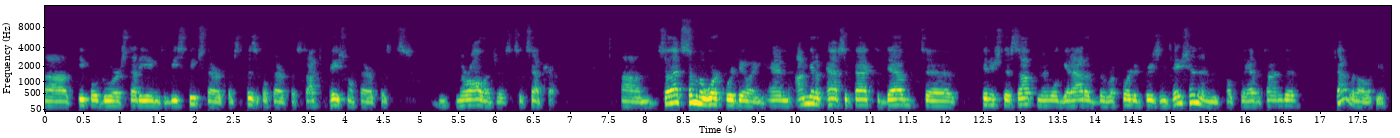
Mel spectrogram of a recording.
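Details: Adult speaker; normal speech.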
